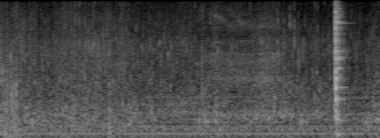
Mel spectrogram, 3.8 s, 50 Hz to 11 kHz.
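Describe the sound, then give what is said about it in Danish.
Quiet, steady lapping and trickling of water against a sailboat hull as it glides slowly at about two knots in light wind of about 1 m/s under self-steering, with forest on both sides. One brief sharp slap near the end. No voices. “Vi glider lige så stille afsted.”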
